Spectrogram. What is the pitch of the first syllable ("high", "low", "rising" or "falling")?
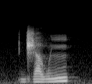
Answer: low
